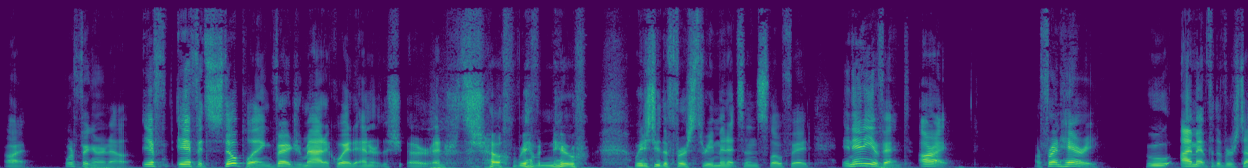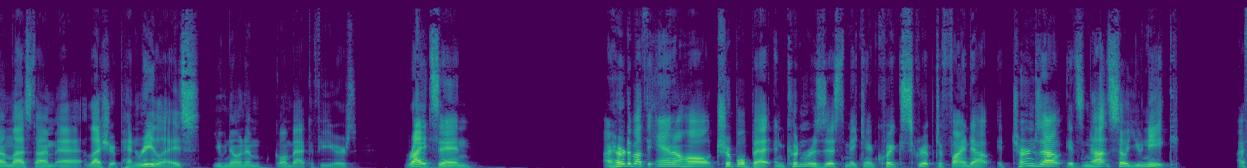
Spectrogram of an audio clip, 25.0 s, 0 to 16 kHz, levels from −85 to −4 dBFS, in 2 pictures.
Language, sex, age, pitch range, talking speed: English, male, 30-49, 125-155 Hz, 230 wpm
